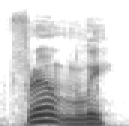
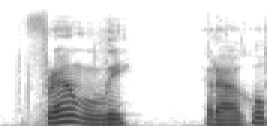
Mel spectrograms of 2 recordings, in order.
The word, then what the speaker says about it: friendly: 결혼식장이 하객들로 가득하다라는 뜻이 되겠습니다 이번 단어는 friendly friendly friendly라고 발음하시면 되겠고요 이때 발음에서 알파벳는 음은 아니지만이 단어에서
